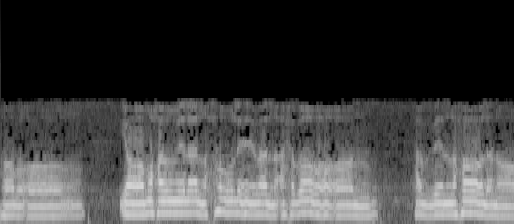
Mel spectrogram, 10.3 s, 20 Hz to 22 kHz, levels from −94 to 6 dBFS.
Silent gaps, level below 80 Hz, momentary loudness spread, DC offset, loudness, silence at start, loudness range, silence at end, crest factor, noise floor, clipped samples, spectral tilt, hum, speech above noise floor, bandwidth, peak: none; -52 dBFS; 9 LU; under 0.1%; -18 LUFS; 0 s; 3 LU; 0 s; 14 dB; -49 dBFS; under 0.1%; -13.5 dB/octave; none; 32 dB; 4.2 kHz; -4 dBFS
